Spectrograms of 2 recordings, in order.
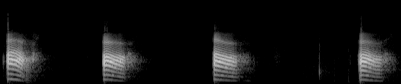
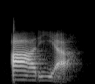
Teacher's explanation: A, okay, is a very open vowel, okay? It's not A or A as it is in English or air.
